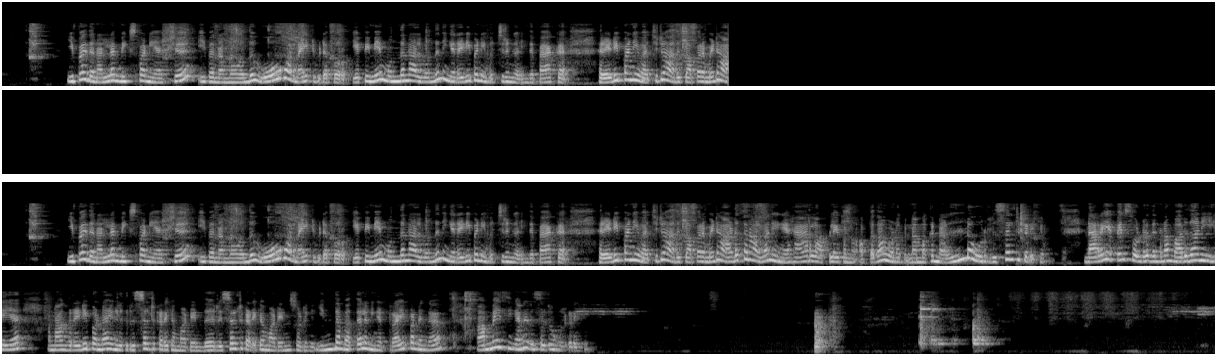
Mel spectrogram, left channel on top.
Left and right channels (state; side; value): drops out; left; at 7.3 s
